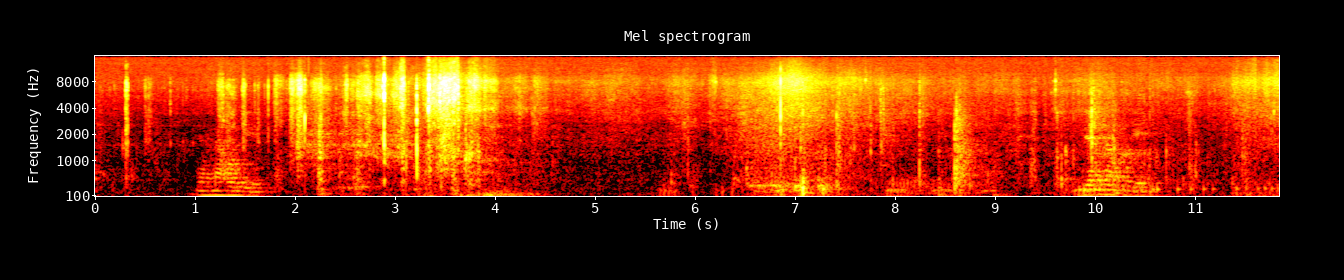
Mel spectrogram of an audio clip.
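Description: A woman speaks quietly nearby.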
